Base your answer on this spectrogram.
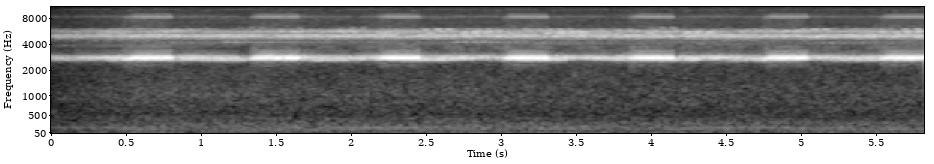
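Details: A broad-winged tree cricket, common in the lowlands of western Japan, sings a steady, high trill that swells louder roughly every second.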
